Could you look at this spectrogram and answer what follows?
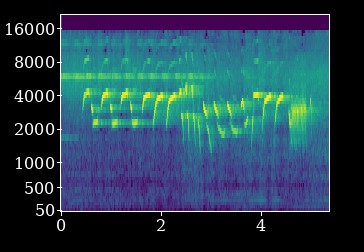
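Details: Loud, rich song of a white-rumped shama, Tangse strain, Aceh: rapid runs of bright rising and falling whistles, paired slurred notes and quick downward flicks packed closely together for several seconds.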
